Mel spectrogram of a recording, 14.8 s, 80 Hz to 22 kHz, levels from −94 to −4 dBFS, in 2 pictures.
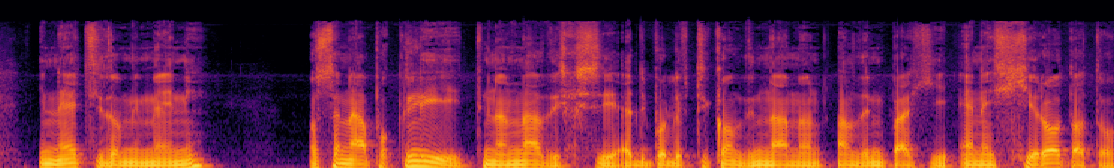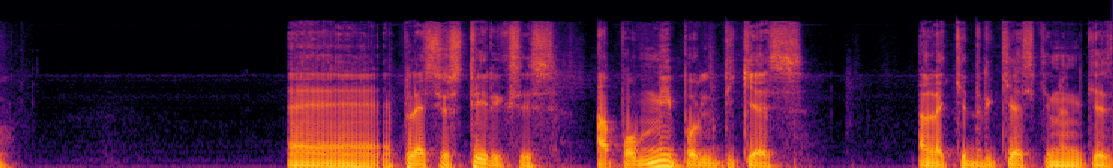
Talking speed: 95 wpm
